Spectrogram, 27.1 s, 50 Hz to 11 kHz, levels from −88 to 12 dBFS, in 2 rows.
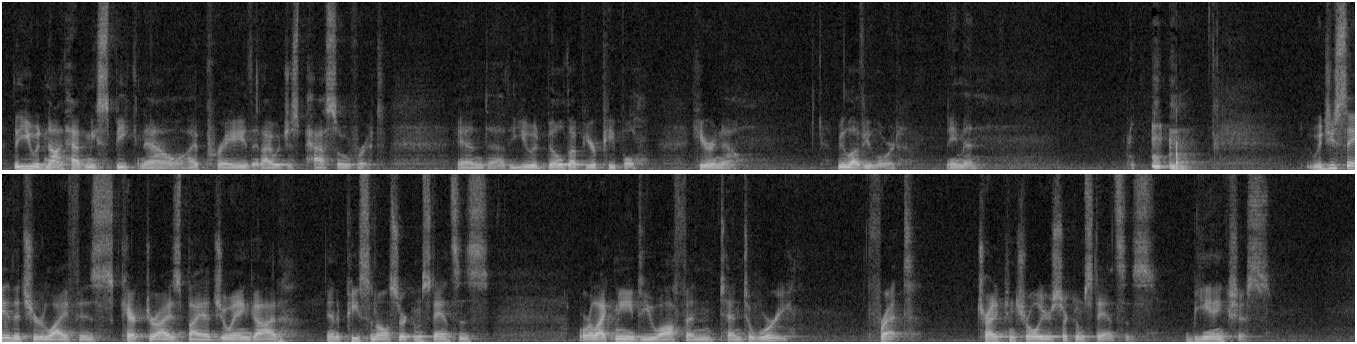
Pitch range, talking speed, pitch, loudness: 115-145 Hz, 155 wpm, 130 Hz, -24 LUFS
